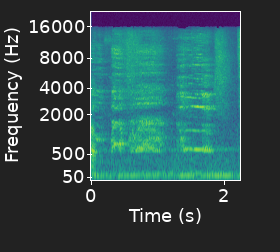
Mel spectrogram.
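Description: A rooster crowing: a hoarse call in two parts lasting about a second and a half.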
